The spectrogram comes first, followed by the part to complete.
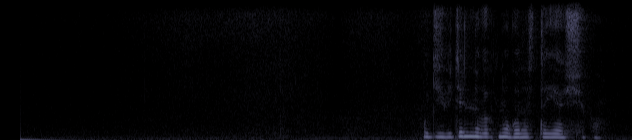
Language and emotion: Russian, neutral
